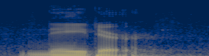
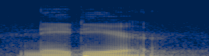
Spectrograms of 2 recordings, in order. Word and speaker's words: nadir: Your word is nadir, also pronounced nadir.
